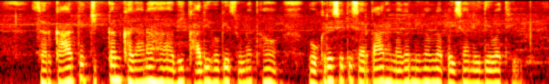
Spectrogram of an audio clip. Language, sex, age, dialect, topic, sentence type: Chhattisgarhi, male, 18-24, Western/Budati/Khatahi, banking, statement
